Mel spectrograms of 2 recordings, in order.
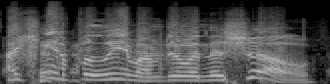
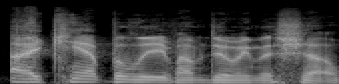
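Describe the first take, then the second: First: It sounds excited, as if thrilled to be there. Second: It sounds dismayed, as if regretting it.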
